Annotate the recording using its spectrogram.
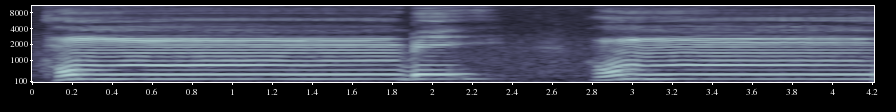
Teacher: মিমের মাখরজ দুই ঠোঁট, এটাকে গোপন করে আমরা সেই আওয়াজটাকে নাক দিয়ে বের করছি। এই জন্য এটা মিম সাকিন ইকফা। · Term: মিম সাকিনের ইকফা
